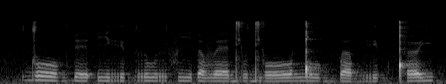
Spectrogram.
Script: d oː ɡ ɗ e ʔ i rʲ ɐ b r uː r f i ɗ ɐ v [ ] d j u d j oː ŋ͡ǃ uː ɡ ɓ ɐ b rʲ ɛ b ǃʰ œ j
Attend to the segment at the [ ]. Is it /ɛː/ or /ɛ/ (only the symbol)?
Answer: ɛː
